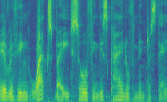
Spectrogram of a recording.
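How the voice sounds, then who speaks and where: The speaker has a non-native accent. Noticeable background noise can be heard. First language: not English. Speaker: self-help video host. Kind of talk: motivational talk, partly reading. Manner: halting, with fillers.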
